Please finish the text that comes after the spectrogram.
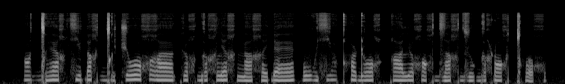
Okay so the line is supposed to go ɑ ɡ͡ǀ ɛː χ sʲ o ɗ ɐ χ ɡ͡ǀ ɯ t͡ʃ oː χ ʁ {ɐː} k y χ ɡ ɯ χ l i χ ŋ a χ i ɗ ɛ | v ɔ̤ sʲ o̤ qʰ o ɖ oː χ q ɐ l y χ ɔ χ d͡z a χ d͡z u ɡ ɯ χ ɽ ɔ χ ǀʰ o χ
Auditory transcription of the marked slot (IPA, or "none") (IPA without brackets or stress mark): ɐː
